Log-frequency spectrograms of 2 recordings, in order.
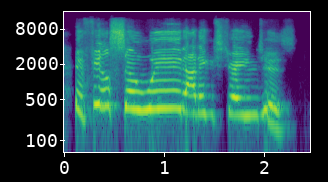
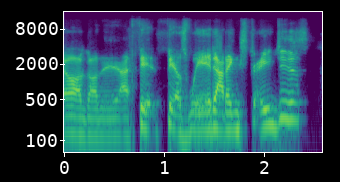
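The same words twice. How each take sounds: First: Very high, loud, slow mocking wail; exaggerated mock whine. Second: Understated imitation of a hesitant worrier; mild mock unease. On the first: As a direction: ham up the worrier's complaint in falsetto. Exaggerates the worrier's complaint. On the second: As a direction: voice a doubt, only lightly uneasy. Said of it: "because you might think like".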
